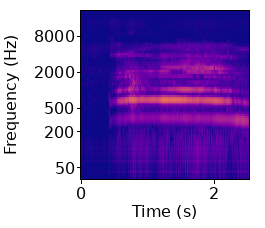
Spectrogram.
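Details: Two male cats facing off in a kitchen after coming for food, fighting loudly; one long, steady, harmonic wailing howl held for about two seconds with slight wavering.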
